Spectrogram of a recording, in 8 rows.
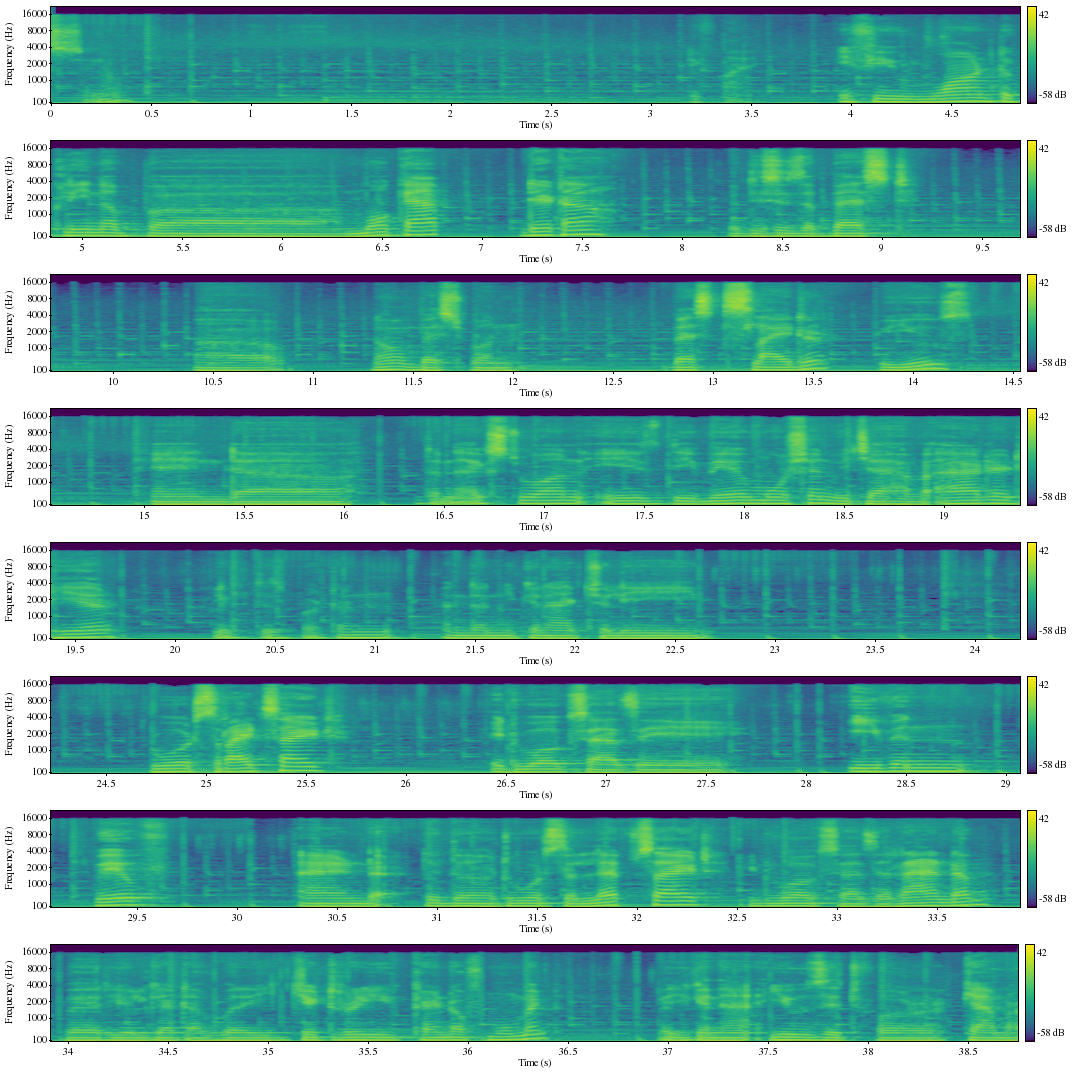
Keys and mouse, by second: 3.5 click, 4.6 z, 7.7 click, 18.7 click, 20.0 z, 20.1-20.5 drag, 38.6 right click.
